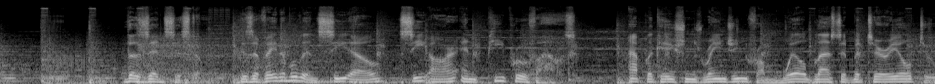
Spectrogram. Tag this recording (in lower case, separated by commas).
music, speech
